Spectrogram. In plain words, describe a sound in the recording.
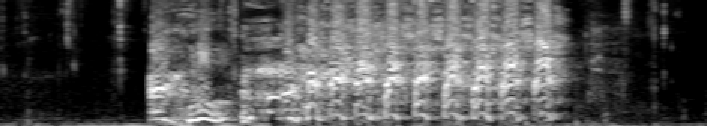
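A young woman laughs loudly.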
